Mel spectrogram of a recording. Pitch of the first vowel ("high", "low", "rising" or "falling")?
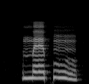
high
